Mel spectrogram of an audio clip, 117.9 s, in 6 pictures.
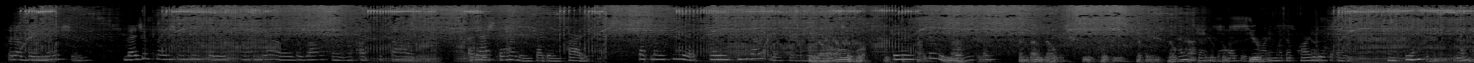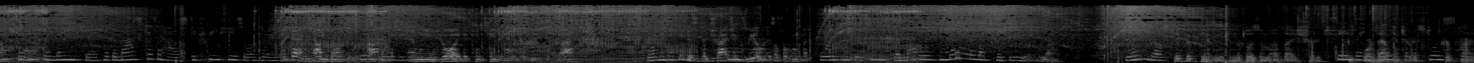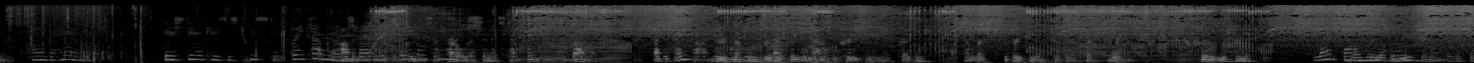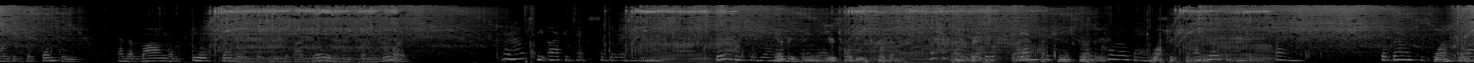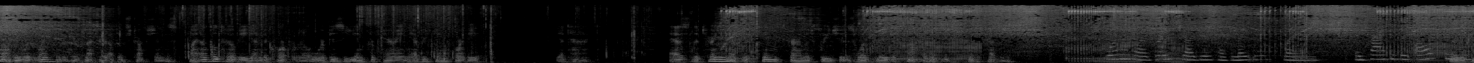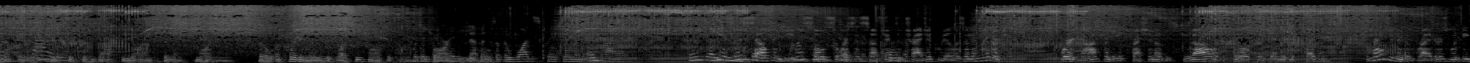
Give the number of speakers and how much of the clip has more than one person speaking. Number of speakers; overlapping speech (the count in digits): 7, about 29%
